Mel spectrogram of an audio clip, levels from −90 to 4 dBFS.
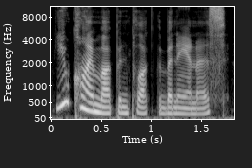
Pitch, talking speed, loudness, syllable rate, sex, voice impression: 220 Hz, 230 wpm, -17 LUFS, 5.4 syllables/s, female, feminine, adult-like, tensed, powerful, bright, slightly soft, slightly raspy, intellectual, friendly, elegant, lively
